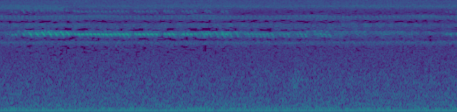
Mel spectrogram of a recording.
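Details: Summer-night cricket in the countryside forest: one bright, rapidly pulsed trill lasting about two seconds, then a quieter steady insect drone with low background hum.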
